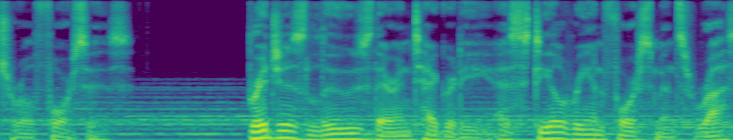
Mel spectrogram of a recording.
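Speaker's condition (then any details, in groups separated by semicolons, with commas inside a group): No condition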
